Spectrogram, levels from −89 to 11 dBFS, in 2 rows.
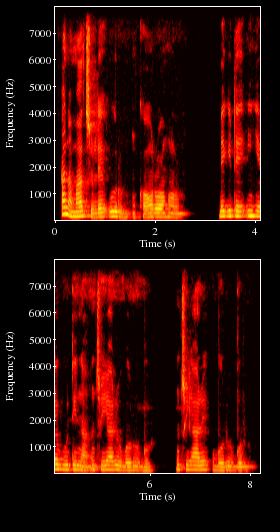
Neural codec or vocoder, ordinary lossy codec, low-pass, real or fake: none; none; none; real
